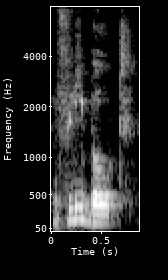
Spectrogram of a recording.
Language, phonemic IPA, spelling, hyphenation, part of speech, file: Dutch, /ˈvli.boːt/, vlieboot, vlie‧boot, noun, Nl-vlieboot.ogg
- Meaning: a light flat-bottomed cargo vessel with two or three masts, a flyboat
